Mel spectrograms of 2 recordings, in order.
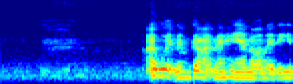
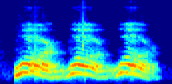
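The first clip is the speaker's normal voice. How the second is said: loud, higher, punchy repeated cries; frenzied cry; 5 semitones higher, 4 dB louder, much slower than usual. A narrator's reading. The team turns the chant into a frenzied cry. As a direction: whip the huddle into a frenzy. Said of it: "the frenzied cry of".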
